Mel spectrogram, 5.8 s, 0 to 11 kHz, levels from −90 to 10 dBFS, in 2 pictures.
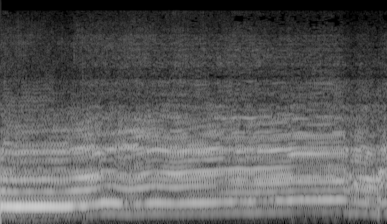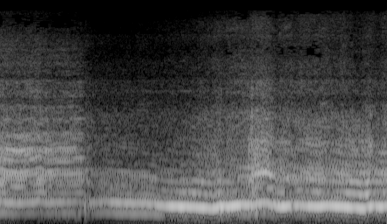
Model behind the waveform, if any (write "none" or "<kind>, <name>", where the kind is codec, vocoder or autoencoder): none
